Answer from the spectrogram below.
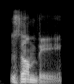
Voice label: "zombie", British

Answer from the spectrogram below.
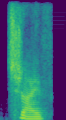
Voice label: "shrive", Indian

